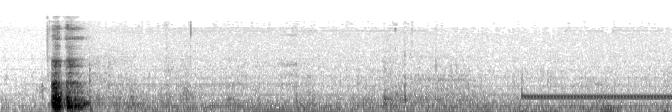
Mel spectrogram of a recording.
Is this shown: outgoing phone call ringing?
yes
